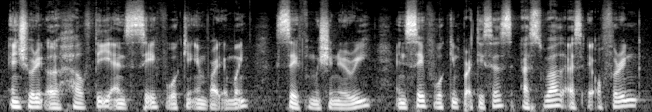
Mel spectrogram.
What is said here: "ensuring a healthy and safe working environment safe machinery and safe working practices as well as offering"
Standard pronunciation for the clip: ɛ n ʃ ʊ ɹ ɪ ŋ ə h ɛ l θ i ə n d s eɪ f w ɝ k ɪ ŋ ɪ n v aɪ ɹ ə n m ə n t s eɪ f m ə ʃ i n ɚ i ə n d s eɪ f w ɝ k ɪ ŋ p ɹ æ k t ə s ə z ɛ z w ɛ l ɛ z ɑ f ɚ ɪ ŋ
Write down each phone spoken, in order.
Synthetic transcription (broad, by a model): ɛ n ʃ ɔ ɹ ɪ ŋ ə h ɛ l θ i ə n s eɪ f w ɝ k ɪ ŋ ɪ n v aɪ ɹ ə n m ə n t s eɪ f m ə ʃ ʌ n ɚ i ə n s eɪ f w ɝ k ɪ ŋ p ɹ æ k t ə s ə s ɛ s w ɛ l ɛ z ɑ f ɚ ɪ ŋ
